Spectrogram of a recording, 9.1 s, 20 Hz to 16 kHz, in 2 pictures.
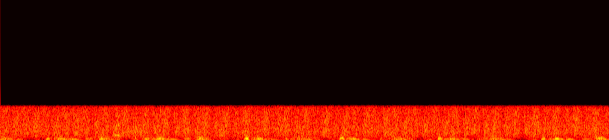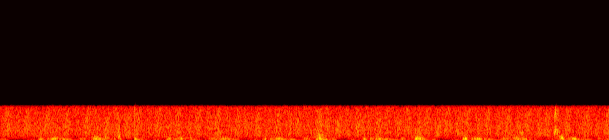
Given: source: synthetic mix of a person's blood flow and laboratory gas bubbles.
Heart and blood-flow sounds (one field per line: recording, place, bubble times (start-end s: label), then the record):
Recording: Doppler ultrasound of blood flow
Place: precordium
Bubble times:
0.84-1.18 s: bubbles
1.64-1.73 s: bubbles
5.33-5.58 s: bubbles
5.97-6.05 s: bubbles
6.93-7.02 s: bubbles
8.46-8.51 s: bubbles
8.71-8.78 s: bubbles
From the record:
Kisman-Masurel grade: 121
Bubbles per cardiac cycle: 1 to 2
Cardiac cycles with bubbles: 10 to 50%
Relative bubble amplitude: barely perceptible (0.100 to 0.250)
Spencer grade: 2 (many but less than half of the cardiac periods contain bubble signals, singularly or in groups)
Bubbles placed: anywhere in the cardiac cycle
